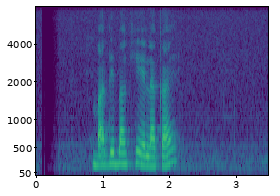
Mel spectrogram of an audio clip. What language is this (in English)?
Bangla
